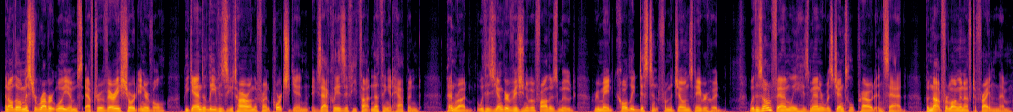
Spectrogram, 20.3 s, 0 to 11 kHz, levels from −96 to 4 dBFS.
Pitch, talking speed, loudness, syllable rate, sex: 110 Hz, 185 wpm, -18 LUFS, 5.4 syllables/s, male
